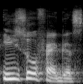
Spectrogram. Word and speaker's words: oesophagus: को हम बोलते हैं ईसोफेगस, ठीक है। ओ ई है, मतलब ओ उसमें साइलेंट है।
